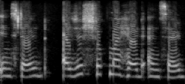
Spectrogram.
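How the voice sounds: Natural reading voice, background quiet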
